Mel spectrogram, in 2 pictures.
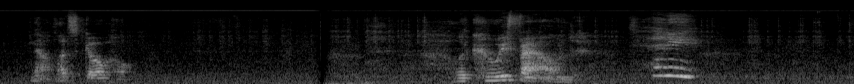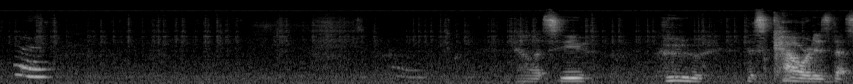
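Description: A teenage boy talks casually nearby.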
